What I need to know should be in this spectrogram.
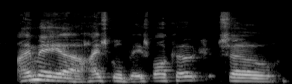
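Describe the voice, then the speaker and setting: At a moderate pace, a man with an American accent and an unremarkable speaking voice speaks at a fairly high pitch. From US South, Atlanta. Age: 60s. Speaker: high school teacher and baseball coach. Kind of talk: casual chat.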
